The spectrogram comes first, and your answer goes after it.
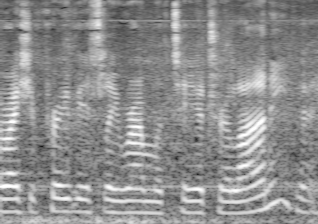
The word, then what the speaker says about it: Tia Trelawney: A race you've previously run with Tia Trelawney. Is that how you say it? Tia Trelawney, yeah.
